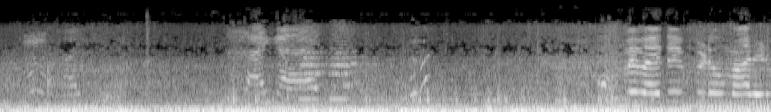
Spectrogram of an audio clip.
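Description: A car engine drones steadily with heavy wind buffeting the microphone while a father drives on a road trip to Maredumilli, and a few horn-like tones are heard over the low rumble.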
